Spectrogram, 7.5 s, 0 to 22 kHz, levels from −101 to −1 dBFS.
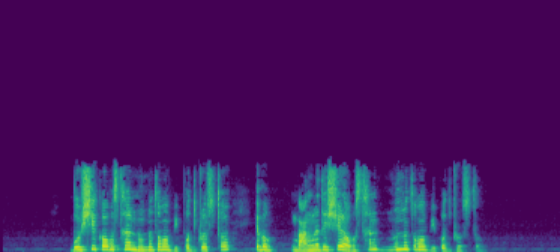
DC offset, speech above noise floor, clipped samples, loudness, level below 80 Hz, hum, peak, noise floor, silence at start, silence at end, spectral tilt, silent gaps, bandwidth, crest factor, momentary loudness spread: under 0.1%; 58 dB; under 0.1%; -17 LUFS; -62 dBFS; none; -2 dBFS; -74 dBFS; 0.95 s; 1.1 s; -4 dB/octave; none; 8 kHz; 16 dB; 12 LU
